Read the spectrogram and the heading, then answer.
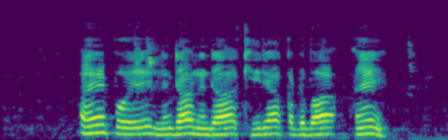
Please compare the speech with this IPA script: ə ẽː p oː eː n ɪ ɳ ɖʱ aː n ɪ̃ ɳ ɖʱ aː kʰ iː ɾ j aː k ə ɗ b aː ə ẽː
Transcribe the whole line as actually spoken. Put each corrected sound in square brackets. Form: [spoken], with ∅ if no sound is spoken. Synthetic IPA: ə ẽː p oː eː n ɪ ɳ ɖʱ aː n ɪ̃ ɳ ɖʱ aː kʰ iː ɾ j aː k ə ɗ b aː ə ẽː

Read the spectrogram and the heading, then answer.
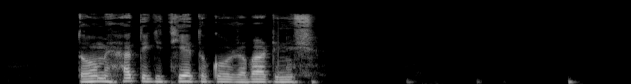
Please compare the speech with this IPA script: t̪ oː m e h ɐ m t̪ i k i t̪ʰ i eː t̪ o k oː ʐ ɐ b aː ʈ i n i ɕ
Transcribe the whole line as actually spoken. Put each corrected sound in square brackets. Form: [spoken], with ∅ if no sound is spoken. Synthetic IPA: t̪ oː m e h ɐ [∅] t̪ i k i t̪ʰ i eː t̪ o k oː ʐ ɐ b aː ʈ i n i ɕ

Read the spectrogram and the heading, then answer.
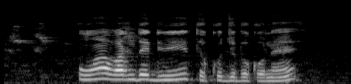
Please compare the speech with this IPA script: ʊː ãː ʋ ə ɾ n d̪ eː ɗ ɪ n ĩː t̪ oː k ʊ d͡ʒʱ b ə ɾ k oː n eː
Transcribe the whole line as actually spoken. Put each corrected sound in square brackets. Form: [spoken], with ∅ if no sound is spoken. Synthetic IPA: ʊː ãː ʋ ə ɾ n d̪ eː ɗ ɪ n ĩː t̪ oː k ʊ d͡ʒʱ b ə [∅] k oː n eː

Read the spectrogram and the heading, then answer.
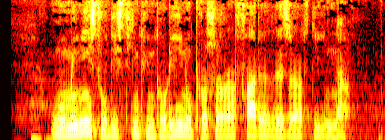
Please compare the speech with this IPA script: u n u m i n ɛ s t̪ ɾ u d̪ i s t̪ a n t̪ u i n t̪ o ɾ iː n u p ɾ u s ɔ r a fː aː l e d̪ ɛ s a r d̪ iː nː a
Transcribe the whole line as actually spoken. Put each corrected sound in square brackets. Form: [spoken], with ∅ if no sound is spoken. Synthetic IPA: u n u m i n [i] s t̪ ɾ u d̪ i s t̪ [i] n t̪ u i n t̪ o ɾ iː n u p ɾ [ɔ] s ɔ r a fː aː [ɾ] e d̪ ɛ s a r d̪ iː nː a

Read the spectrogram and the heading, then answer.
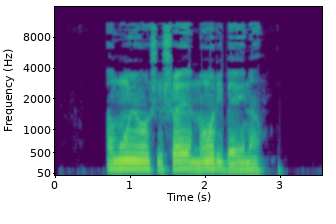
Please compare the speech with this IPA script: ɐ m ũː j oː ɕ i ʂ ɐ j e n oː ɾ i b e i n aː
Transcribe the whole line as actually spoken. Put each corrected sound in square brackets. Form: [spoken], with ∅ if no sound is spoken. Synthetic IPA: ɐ [ŋ] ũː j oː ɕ i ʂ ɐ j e n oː ɾ i b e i n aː

